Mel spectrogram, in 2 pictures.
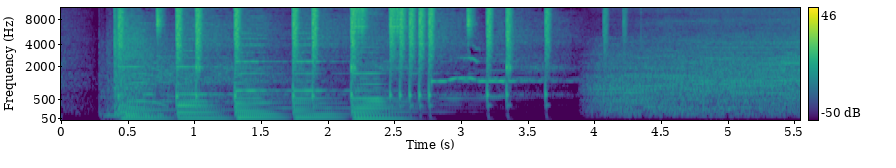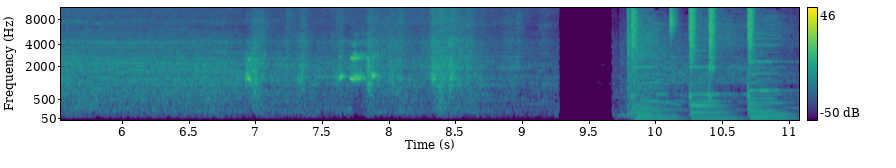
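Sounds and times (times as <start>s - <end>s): car driving and braking: 2.8s - 9.3s.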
